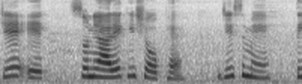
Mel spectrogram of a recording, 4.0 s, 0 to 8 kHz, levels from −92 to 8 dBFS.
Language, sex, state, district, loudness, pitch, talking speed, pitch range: Hindi, female, Punjab, Pathankot, -17 LUFS, 270 Hz, 120 wpm, 230-295 Hz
